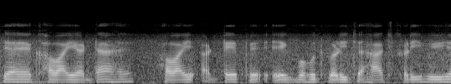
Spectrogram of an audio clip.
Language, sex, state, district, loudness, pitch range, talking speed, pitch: Hindi, male, Uttar Pradesh, Lucknow, -19 LUFS, 110-115 Hz, 200 wpm, 115 Hz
